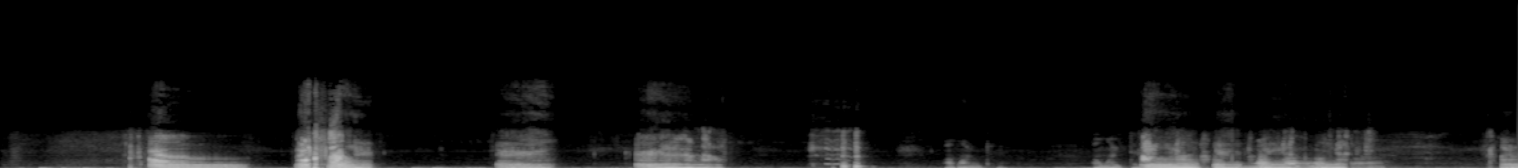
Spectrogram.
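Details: Toy Poodle growling angrily after his towel is taken away: a series of rough, harmonic growling bursts, each about a second long, separated by short silences, with several louder drawn-out snarls.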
